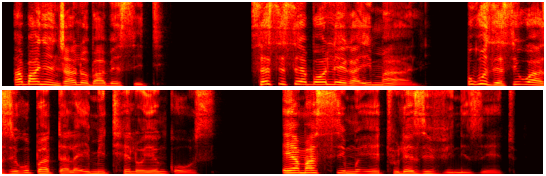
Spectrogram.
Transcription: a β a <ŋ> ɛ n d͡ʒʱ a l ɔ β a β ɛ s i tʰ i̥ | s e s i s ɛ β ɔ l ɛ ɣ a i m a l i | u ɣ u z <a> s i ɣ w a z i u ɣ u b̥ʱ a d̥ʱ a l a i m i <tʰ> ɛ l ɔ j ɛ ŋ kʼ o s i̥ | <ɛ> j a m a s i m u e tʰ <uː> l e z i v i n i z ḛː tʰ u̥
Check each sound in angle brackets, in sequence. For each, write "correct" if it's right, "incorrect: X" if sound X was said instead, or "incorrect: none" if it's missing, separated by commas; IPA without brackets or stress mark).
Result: incorrect: ɲ, incorrect: ɛ, correct, correct, incorrect: u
